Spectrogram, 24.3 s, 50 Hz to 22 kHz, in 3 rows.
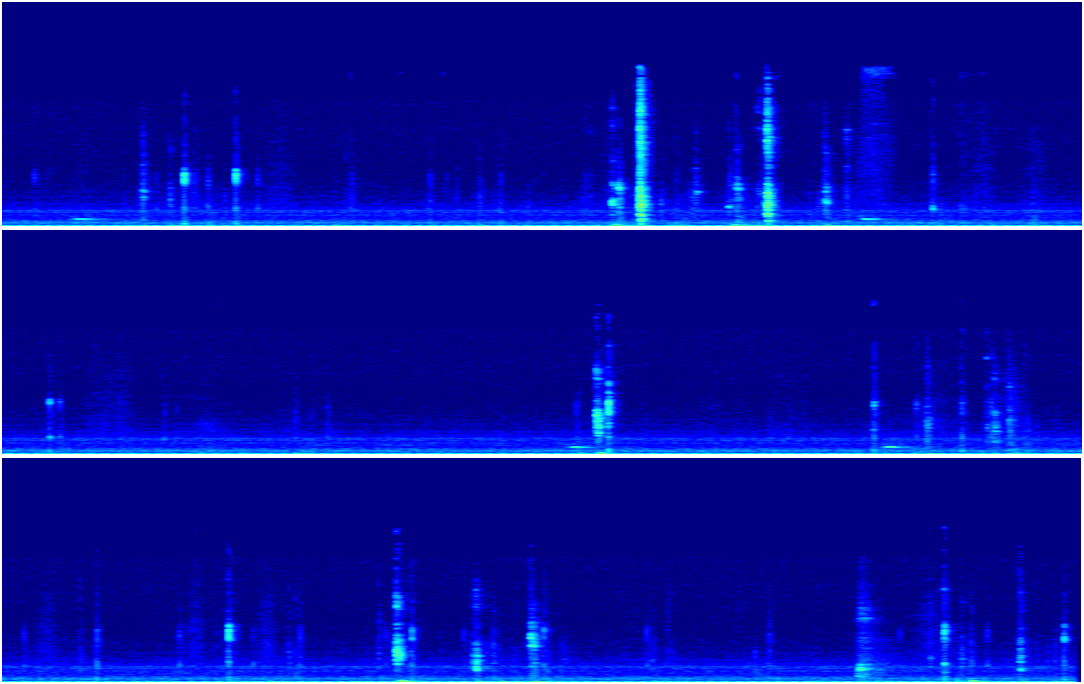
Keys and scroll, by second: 2.5-5.0 typing, 4.6 super+z, 5.5 super+z, 6.1 3, 10.3 typing, 15.7 4, 17.9-21.1 typing.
